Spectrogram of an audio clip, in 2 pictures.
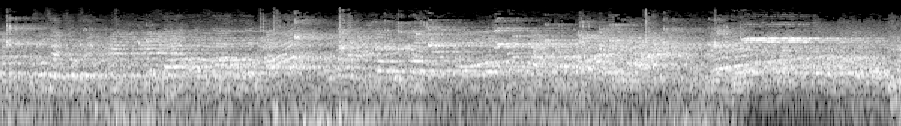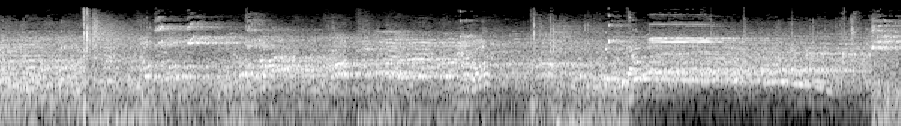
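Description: Sneakers squeak sharply on the court floor.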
